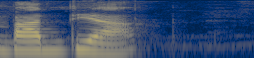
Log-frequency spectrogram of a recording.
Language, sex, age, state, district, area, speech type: Assamese, male, 18-30, Assam, Jorhat, urban, read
